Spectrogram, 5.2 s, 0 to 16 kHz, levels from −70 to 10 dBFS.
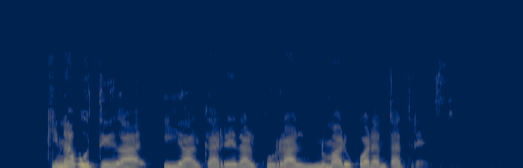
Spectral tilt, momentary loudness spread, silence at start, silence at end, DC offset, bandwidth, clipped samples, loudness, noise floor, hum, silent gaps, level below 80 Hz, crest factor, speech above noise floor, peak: -5 dB/octave; 9 LU; 0.5 s; 1 s; under 0.1%; 11.5 kHz; under 0.1%; -28 LUFS; -72 dBFS; none; none; -84 dBFS; 18 dB; 44 dB; -12 dBFS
